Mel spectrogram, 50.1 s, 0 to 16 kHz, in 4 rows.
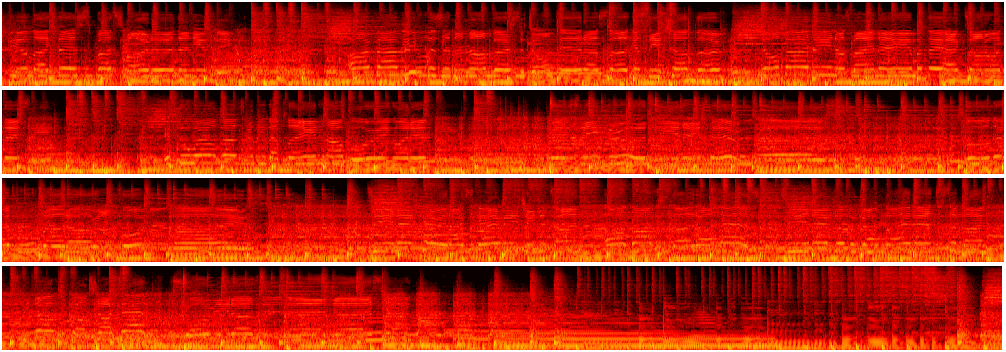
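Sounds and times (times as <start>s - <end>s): drum kit: 0.0s - 50.0s
electric bass: 0.0s - 50.0s
electric guitar: 0.0s - 50.0s.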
